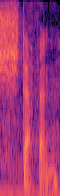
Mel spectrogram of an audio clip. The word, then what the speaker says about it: Steven: No, it looked just like Steven, but how they pronounce it is Stefan.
